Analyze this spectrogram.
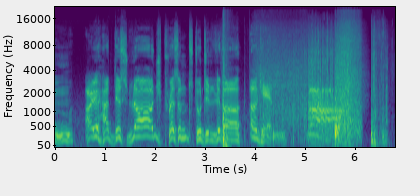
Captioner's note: groaning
